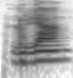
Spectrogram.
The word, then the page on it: lufañ: Apatani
